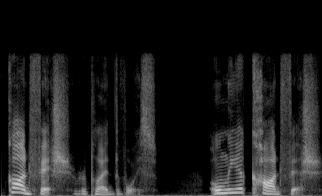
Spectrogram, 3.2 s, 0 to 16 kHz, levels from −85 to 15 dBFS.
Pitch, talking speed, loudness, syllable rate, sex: 240 Hz, 150 wpm, -18 LUFS, 4.9 syllables/s, female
